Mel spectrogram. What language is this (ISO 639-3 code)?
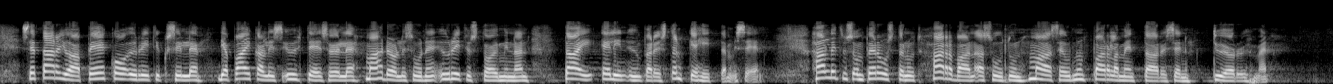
fin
